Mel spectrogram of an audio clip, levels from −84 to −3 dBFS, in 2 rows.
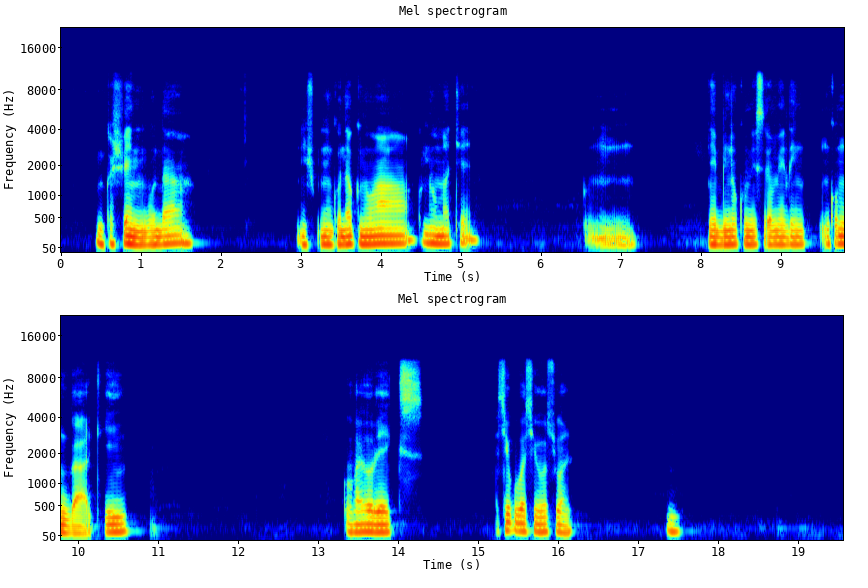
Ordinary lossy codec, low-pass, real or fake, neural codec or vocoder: none; 10.8 kHz; fake; codec, 24 kHz, 3.1 kbps, DualCodec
